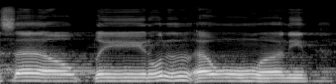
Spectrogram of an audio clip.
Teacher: au baca au posisi bibir manyun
